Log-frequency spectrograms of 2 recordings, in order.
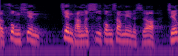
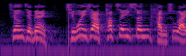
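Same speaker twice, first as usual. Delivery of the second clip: usual speaking voice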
